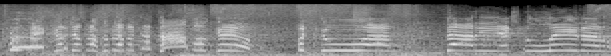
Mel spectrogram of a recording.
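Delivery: fighting game announcer. Acted. Live play-by-play casting.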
